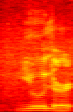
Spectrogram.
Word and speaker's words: Euler: first used by leonard euler in the seventeens many mathematicians pronounce leonhand euler names as euler instead of euler however another mathematician named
